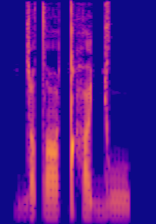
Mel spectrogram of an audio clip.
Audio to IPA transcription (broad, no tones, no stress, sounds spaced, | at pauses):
ɟ i tˤ ɜ ǃʰ a ɟ u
